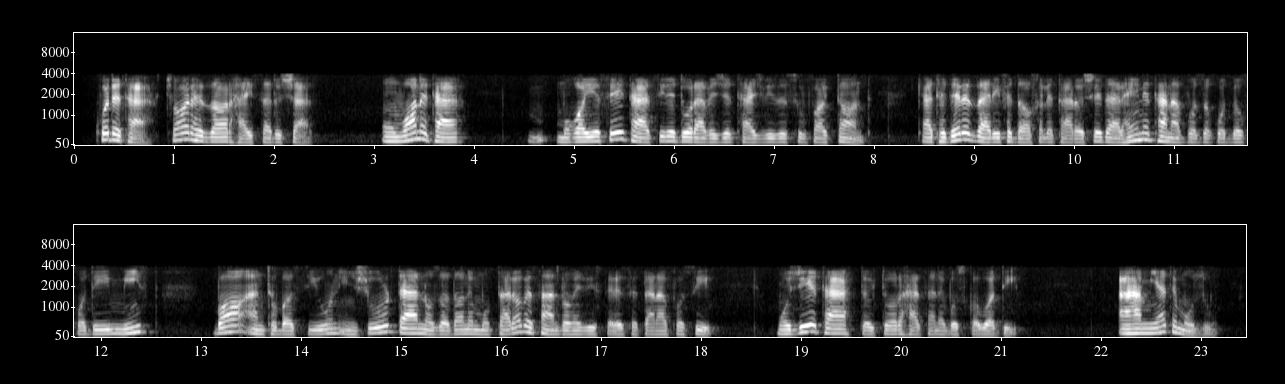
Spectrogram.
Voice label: voice recorder; tarjoman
